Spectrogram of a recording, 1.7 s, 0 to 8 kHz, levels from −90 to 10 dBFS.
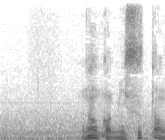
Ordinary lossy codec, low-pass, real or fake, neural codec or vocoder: none; none; real; none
